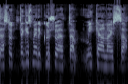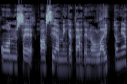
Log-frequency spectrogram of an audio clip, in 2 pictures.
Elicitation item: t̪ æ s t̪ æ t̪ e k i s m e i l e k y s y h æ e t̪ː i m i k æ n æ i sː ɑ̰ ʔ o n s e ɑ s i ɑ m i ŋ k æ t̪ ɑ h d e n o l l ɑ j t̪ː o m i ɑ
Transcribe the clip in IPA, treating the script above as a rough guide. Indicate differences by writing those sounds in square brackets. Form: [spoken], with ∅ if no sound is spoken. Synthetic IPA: t̪ æ s t̪ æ t̪ e k i s m e i l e k y s y [∅] æ e t̪ː [æ] m i k æ n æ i sː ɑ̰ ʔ o n s e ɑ s i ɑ m i ŋ k æ t̪ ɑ h d e n o l l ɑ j t̪ː o m i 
